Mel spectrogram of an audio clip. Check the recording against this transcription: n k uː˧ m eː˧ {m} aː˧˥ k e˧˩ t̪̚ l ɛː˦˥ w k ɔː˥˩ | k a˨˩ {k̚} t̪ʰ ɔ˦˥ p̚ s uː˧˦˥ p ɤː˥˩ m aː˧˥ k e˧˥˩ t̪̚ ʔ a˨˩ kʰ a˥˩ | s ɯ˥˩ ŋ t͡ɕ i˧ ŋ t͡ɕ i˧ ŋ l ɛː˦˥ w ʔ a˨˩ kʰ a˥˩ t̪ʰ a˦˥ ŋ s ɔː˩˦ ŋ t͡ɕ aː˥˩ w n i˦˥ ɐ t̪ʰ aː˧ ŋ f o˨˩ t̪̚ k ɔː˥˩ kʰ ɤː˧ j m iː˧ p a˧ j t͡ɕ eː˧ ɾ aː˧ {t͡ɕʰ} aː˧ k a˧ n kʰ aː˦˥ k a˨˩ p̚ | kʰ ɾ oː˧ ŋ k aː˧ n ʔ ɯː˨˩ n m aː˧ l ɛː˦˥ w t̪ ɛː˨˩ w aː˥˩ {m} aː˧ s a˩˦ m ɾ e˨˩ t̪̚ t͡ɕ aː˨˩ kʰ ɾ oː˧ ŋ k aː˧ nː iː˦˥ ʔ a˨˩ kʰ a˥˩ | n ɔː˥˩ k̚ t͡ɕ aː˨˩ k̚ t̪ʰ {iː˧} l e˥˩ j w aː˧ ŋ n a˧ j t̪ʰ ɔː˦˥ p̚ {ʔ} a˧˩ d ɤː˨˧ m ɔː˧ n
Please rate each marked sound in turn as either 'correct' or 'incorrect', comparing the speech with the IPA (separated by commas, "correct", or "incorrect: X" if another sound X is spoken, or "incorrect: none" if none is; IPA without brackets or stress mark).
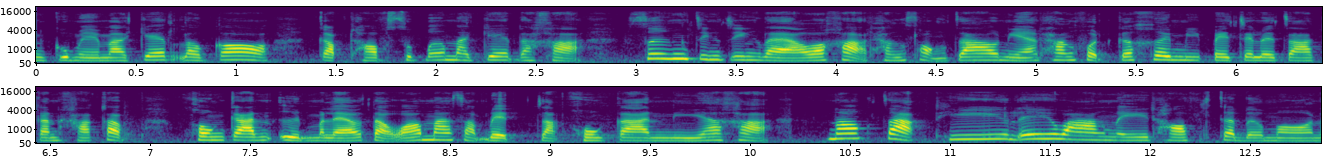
correct, incorrect: p̚, incorrect: t͡ɕ, correct, incorrect: iː˥˩, incorrect: k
